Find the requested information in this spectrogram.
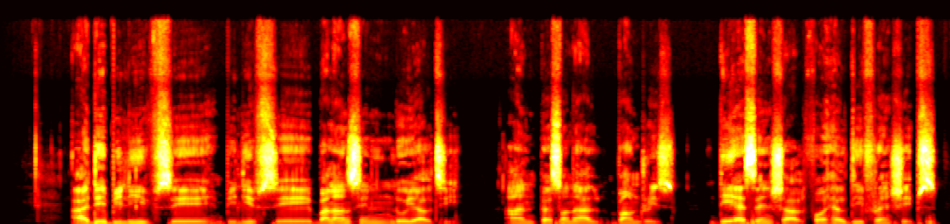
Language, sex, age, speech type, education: Nigerian Pidgin, male, 15-29, spontaneous, tertiary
